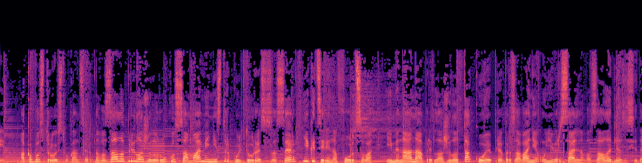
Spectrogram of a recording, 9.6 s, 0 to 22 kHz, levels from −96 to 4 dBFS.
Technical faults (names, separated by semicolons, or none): none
